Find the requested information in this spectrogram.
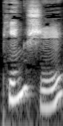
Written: ping2shi2

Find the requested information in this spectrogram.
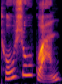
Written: tu2shu1guan3

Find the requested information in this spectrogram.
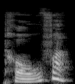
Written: tou2fa

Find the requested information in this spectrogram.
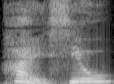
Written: hai4xiu1

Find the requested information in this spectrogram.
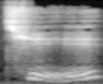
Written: qu3

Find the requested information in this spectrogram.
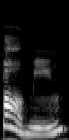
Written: bao4ming2

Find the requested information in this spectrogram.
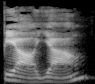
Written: biao3yang2

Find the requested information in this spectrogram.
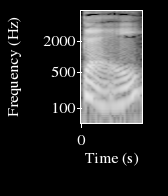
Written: gei3

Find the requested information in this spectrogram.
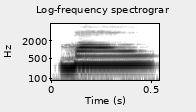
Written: mao1

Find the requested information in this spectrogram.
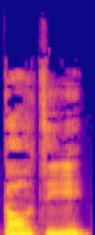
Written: gao1ji2

